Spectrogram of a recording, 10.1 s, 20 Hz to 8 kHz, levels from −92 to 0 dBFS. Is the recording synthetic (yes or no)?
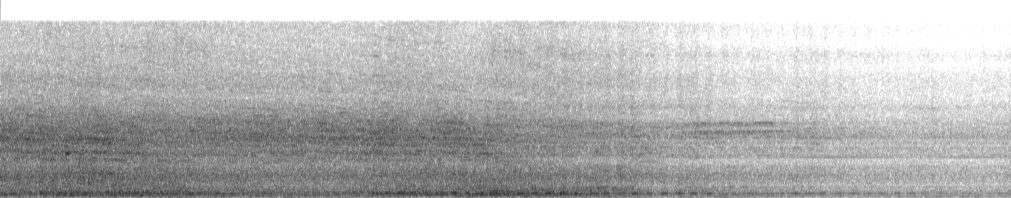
no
